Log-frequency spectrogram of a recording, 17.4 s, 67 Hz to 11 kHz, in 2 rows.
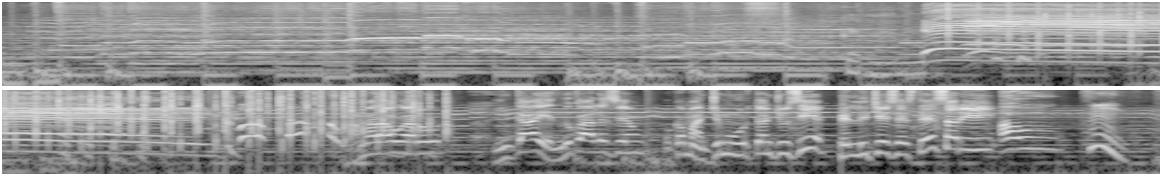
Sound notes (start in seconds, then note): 9.7 claps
